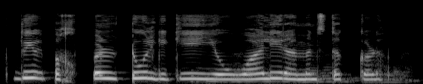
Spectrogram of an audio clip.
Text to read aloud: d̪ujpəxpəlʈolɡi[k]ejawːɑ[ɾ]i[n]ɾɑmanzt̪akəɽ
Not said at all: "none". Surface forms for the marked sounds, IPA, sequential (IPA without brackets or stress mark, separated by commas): k, l, none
